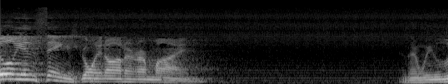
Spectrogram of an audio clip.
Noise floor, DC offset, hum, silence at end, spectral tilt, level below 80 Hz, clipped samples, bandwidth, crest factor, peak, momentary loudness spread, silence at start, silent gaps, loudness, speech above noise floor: -51 dBFS; under 0.1%; none; 0 s; -5.5 dB/octave; -60 dBFS; under 0.1%; 15.5 kHz; 20 dB; -4 dBFS; 25 LU; 0 s; none; -25 LUFS; 28 dB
